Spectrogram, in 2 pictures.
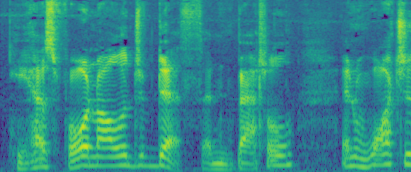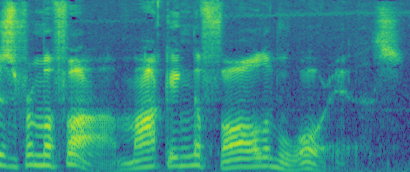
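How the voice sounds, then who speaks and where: A man playing a noble, wise warrior lord who speaks formally with measured authority in a storybook reading. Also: fairly high pitch, big pitch swings, vocal fry, pitched above the performer's own voice, heavily acted. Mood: grave, musing. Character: noble, wise, commanding warrior lord, grave but gentle.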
